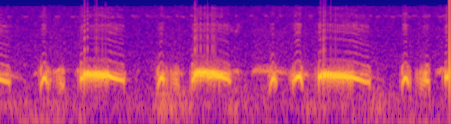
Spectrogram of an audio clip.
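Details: A spotted dove sings its 'thúc gù' song over a faint low rumble. Short coos alternate with drawn-out falling coos in repeated phrases.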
